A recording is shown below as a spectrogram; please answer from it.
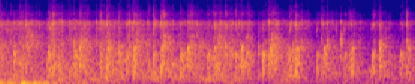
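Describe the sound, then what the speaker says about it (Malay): Thunderous applause for Prabowo at a multi-level marketing business gathering, a dense sustained crowd clapping that rolls on steadily throughout without any voices over it. "Tepukan gemuruh untuk Prabowo ini"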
